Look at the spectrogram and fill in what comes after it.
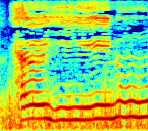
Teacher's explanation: Tanwin baris dua di hadapan bertemu dengan waw, maka kita kena masukkan sepenuhnya bunyi tanwin ini masuk ke dalam waw disertai dengung dua harakat idgham ma'al gunnah.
